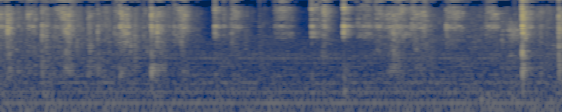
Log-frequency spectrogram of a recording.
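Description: A utensil stirring a wet, chunky zucchini, herb, feta and egg mixture in a mixing bowl, with irregular scraping and clicking against the bowl.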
